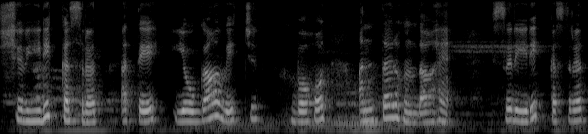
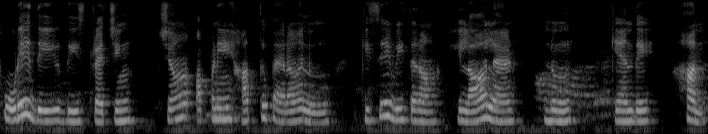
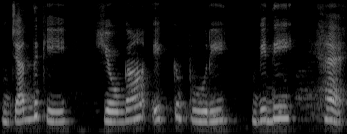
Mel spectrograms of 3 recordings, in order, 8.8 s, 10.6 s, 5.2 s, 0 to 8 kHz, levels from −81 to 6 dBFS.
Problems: background sounds at intervals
